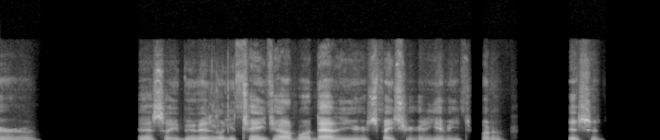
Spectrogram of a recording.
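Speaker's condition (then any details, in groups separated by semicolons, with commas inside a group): Parkinson's disease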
